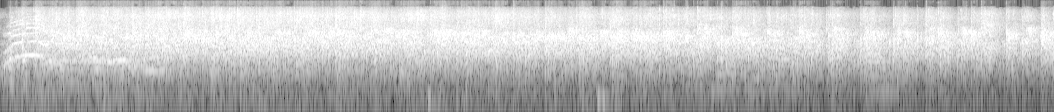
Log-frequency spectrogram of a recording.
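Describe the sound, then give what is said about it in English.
A crowd applauds steadily, with dense overlapping claps at a loud, even level across the whole stretch and no break in the clapping. “Give him a clap.”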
